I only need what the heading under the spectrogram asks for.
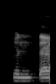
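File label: "kental", Malay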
